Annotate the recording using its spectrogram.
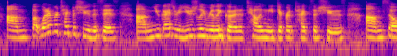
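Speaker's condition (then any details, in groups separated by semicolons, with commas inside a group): No condition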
